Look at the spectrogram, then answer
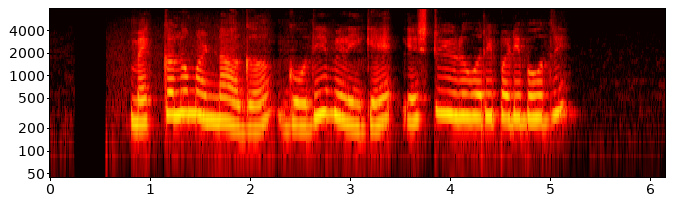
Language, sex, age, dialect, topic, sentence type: Kannada, female, 18-24, Dharwad Kannada, agriculture, question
